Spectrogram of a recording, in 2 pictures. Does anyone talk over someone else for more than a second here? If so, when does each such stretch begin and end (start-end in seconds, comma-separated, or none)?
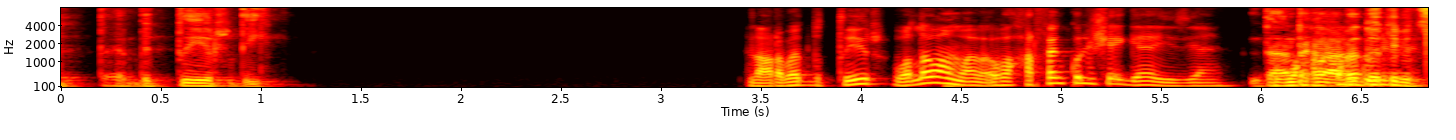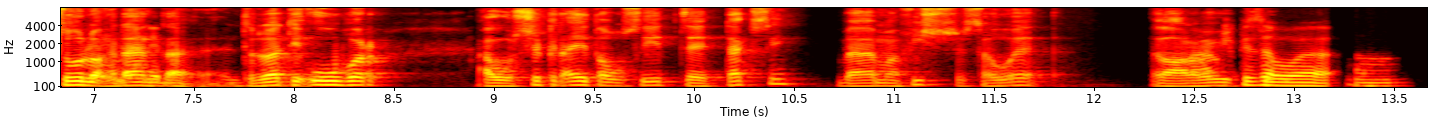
6.0-7.5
